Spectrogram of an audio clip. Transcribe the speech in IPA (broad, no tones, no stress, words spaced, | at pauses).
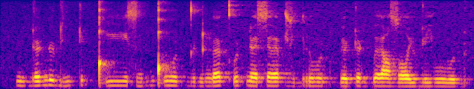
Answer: ɳi̤ɖœɖ ɳyɖi̤ʈ | ǃʼiːsə̤ɖ ǃʼuːʈd̪øɖŋœ kʼuʈɳə səːɖzˤṳɖruːʈɓøʈ œɖɓəːzˤyːɖ juɖ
